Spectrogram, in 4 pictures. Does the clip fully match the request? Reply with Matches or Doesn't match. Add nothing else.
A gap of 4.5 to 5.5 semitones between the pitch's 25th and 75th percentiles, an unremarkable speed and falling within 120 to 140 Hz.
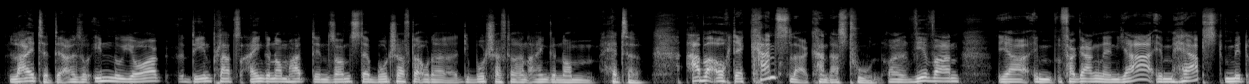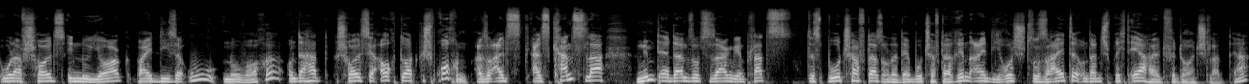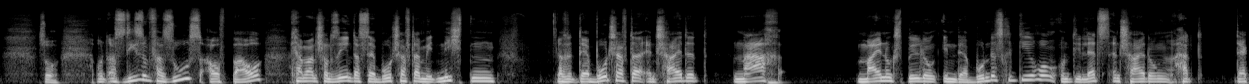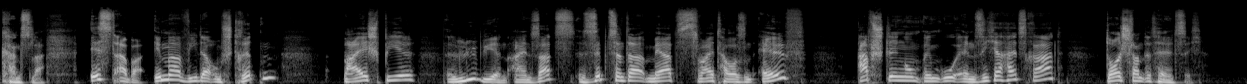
Matches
